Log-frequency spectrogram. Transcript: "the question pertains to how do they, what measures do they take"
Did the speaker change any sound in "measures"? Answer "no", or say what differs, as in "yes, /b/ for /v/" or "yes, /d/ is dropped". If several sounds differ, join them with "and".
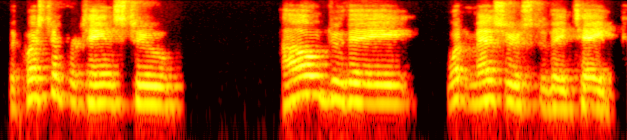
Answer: no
